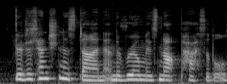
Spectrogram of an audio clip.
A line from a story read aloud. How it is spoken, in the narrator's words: said Snape coldly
